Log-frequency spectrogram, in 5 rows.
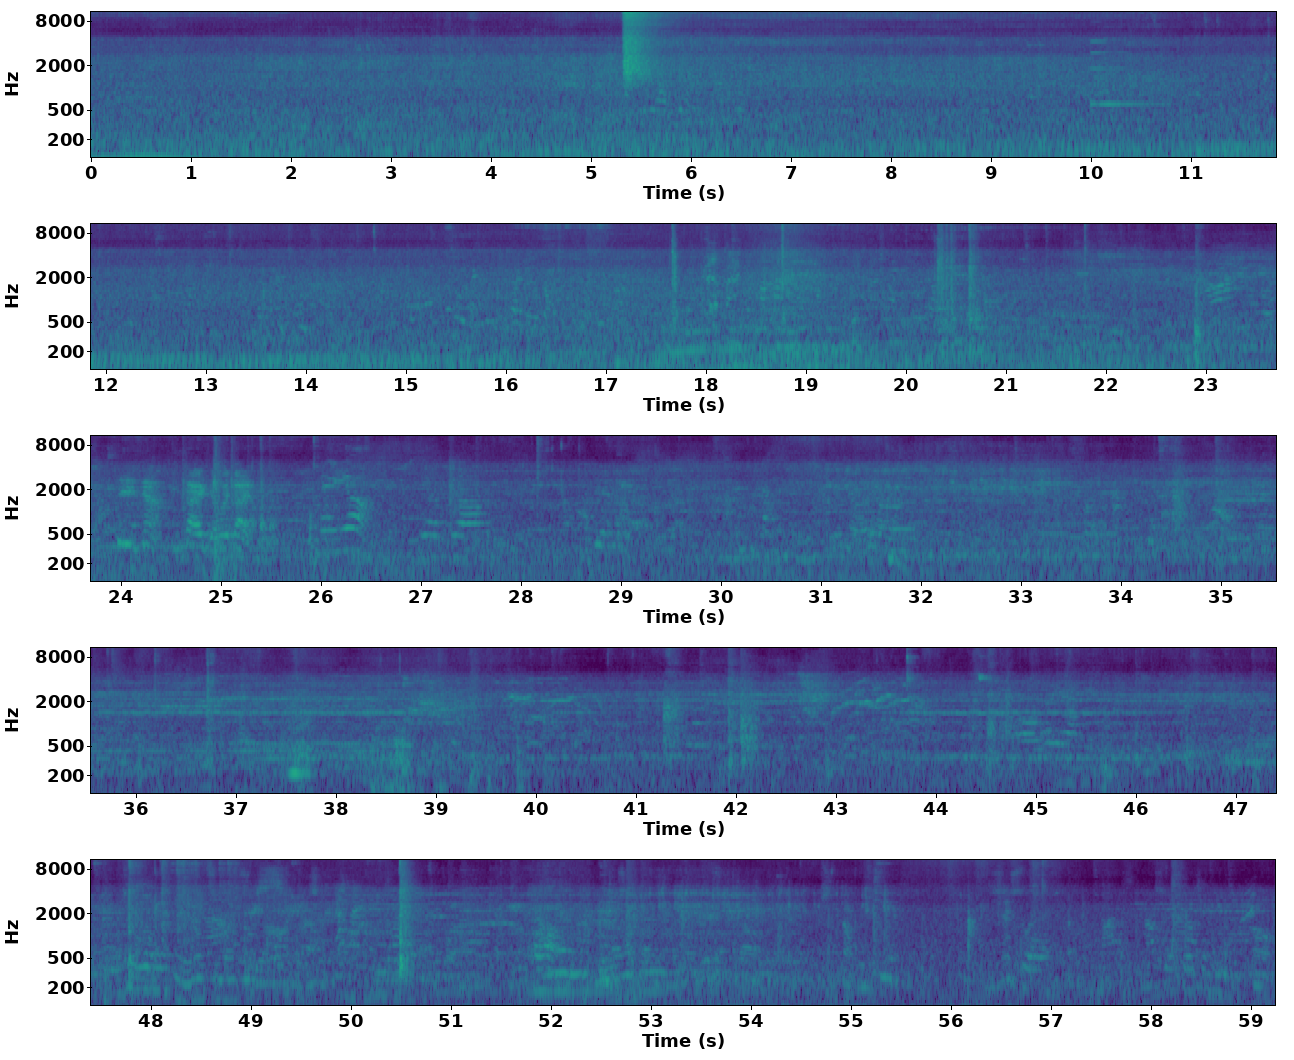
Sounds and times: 0.0s Traffic Sound 43.2s

